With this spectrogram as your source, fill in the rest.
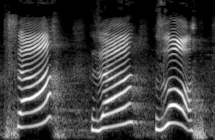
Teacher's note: زبان کی نوک ثنایا علیہ کے کناروں سے لگائیے پیچھے کی طرف سے.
